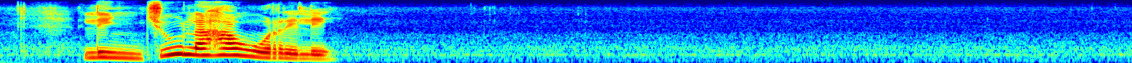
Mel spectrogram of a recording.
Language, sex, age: Northern Sotho, female, 23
